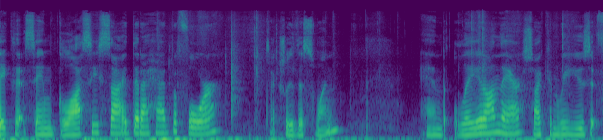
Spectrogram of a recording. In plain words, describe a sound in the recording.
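A plastic sheet crinkles as it is peeled and handled.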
